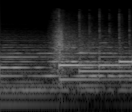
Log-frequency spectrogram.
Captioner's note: gentle music; air whooshing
